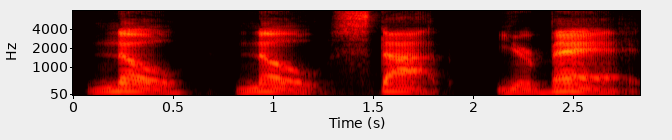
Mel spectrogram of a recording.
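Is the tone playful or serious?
serious. It is said in a serious, alarmed tone.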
